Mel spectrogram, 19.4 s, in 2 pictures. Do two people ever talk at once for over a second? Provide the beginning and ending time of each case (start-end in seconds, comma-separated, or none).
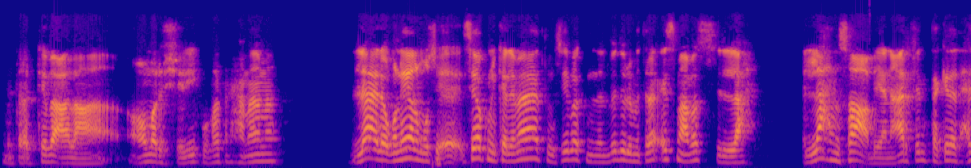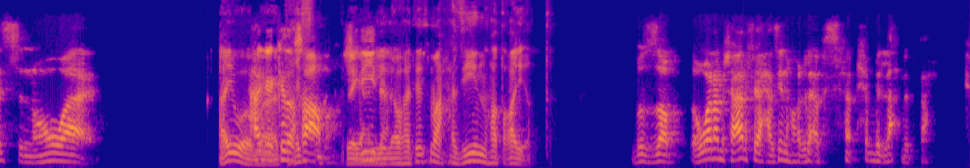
12.2-13.7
